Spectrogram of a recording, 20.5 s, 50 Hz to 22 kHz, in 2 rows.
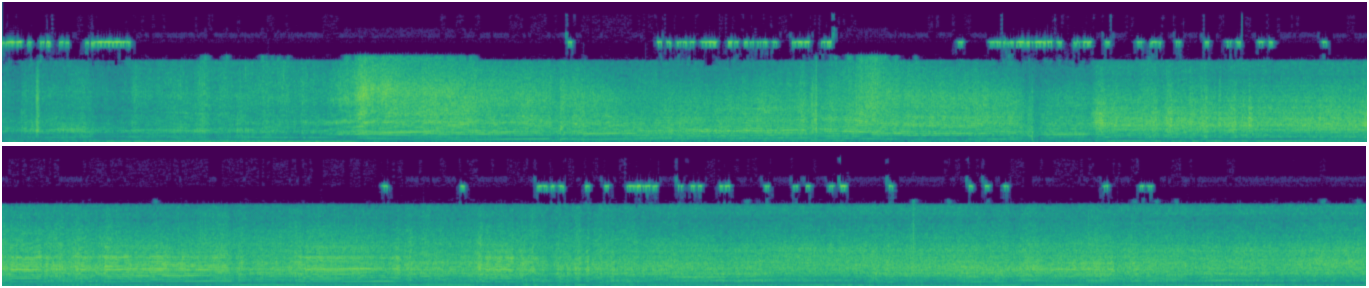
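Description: Will Power's IndyCar racing engine, heard onboard at the 2011 Baltimore street race, screams loud and close with a steady high-pitched whine that rises and falls through gear changes, braking and acceleration.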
